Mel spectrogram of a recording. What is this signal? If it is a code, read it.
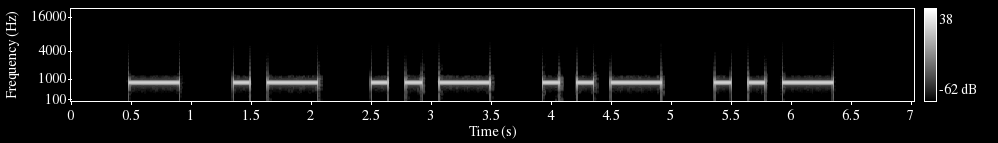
Morse code, heard as a keyed tone, about 8 wpm, 800 Hz. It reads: TAUUU
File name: LEZIONI / 2 UHDN / 2 U 8wpm 2028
